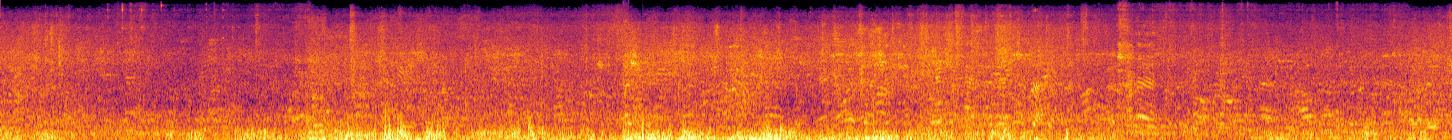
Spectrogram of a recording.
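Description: Many people chatter outdoors.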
